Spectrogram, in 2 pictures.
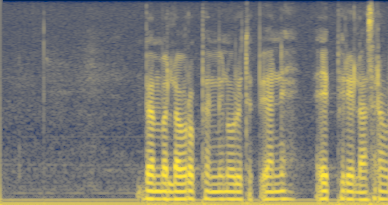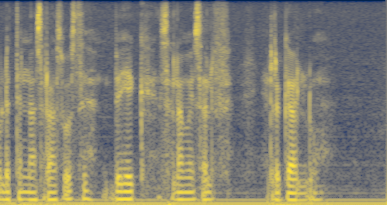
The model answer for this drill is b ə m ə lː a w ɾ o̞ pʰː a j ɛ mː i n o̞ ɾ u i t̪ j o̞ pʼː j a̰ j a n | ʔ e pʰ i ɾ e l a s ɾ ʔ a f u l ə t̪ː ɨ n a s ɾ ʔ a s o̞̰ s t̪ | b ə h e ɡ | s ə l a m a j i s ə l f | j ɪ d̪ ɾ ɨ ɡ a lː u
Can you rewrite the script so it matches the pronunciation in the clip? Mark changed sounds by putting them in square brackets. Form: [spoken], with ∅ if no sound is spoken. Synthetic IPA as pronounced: b ə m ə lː a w ɾ o̞ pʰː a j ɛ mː i n o̞ ɾ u i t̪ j o̞ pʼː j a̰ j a n | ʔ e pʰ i ɾ e l a s ɾ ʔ a [h] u l ə t̪ː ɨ [nː] a s ɾ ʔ a s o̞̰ s t̪ | b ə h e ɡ | s ə l a m a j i s ə l f | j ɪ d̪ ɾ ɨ ɡ a lː u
